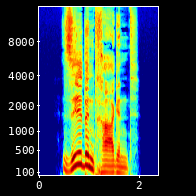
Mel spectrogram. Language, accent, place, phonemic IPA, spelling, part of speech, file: German, Germany, Berlin, /ˈzɪlbn̩ˌtʁaːɡn̩t/, silbentragend, adjective, De-silbentragend.ogg
- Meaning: syllabic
